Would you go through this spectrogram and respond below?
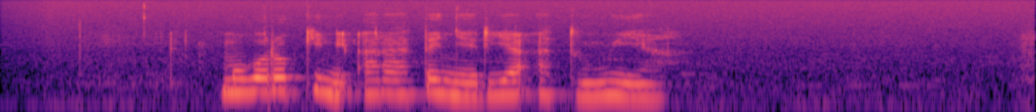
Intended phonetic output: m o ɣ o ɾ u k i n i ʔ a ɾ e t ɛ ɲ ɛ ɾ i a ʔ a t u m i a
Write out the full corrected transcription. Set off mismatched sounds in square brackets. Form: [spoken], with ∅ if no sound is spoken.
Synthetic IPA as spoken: m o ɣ o ɾ [o] k i n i ʔ a ɾ [a] t ɛ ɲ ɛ ɾ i a ʔ a t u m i a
